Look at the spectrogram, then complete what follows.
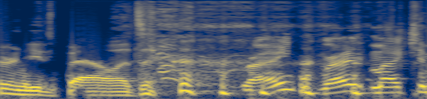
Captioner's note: laughs gently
